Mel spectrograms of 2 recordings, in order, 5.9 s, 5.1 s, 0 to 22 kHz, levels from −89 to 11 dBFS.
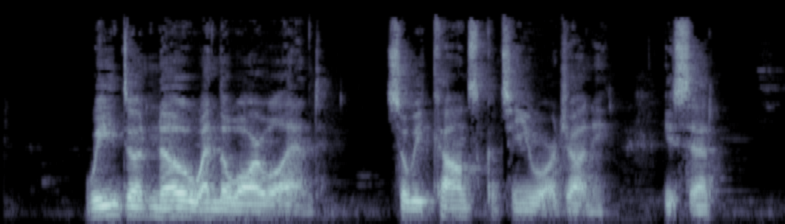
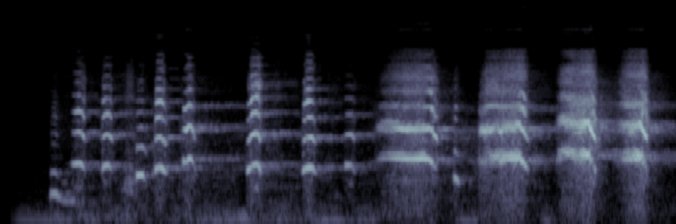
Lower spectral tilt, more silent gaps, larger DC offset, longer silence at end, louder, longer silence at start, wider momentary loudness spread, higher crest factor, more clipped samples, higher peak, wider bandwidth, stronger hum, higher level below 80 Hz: first, -3.5 dB/octave vs 2 dB/octave; neither; neither; first, 0.55 s vs 0.15 s; first, -18 LUFS vs -24 LUFS; first, 0.65 s vs 0.4 s; about the same, 10 LU vs 12 LU; about the same, 18 dB vs 18 dB; neither; first, -2 dBFS vs -8 dBFS; first, 16.5 kHz vs 10 kHz; neither; about the same, -62 dBFS vs -66 dBFS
